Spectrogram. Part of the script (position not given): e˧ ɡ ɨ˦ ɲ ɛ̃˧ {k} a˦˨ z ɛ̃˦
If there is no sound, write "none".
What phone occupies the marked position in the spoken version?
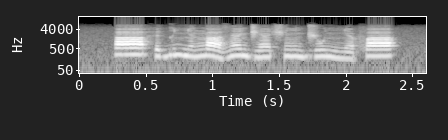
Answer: ŋ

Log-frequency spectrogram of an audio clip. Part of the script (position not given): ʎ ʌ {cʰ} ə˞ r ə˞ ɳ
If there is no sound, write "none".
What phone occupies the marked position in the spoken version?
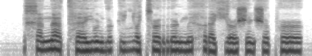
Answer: cʰ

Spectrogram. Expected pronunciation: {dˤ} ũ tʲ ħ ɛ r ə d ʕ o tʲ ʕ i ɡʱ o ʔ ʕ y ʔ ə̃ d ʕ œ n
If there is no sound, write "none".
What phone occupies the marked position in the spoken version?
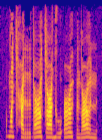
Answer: dˤ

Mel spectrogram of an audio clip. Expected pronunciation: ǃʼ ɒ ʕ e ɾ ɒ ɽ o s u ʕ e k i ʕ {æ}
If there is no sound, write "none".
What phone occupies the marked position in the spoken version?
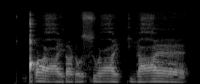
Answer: æ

